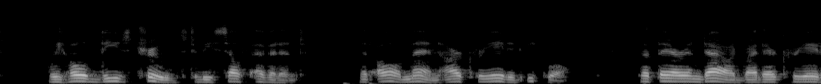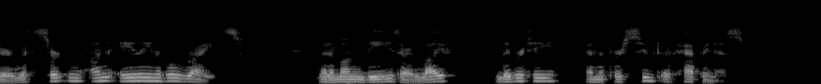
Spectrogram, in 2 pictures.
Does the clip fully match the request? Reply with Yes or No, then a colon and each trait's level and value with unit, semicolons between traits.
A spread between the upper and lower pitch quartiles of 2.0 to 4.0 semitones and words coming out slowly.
No: average, 4.7 semitones; slow, 130 wpm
